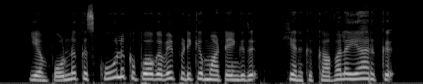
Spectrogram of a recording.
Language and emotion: Tamil, sad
